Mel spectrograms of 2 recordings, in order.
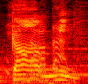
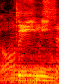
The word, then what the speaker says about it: Jia Ming: I'm the best wuxia dancer in the Secure Transport Agency, and so the busiest guard it's pronounced as Jia Ming, so not gaming. It's Jia Ming.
